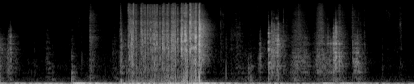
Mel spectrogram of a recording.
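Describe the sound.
Tarot cards are shuffled and handled as one is drawn from the deck: dense papery riffling and rustling throughout, loudest in a burst near the middle, then lighter flicks.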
